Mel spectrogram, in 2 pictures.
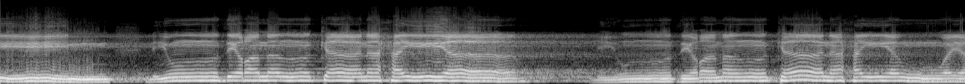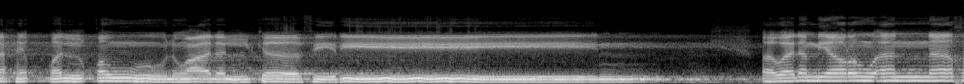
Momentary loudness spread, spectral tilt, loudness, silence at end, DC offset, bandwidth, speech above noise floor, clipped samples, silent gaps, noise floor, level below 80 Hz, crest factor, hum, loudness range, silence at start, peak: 10 LU; -7.5 dB/octave; -10 LUFS; 0 s; under 0.1%; 9.6 kHz; 22 dB; 0.3%; none; -31 dBFS; -54 dBFS; 10 dB; none; 5 LU; 0 s; 0 dBFS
